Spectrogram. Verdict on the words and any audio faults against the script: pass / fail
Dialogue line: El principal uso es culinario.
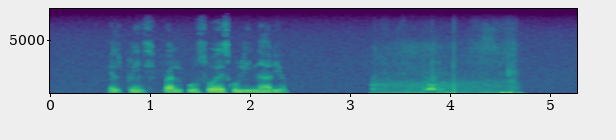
fail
